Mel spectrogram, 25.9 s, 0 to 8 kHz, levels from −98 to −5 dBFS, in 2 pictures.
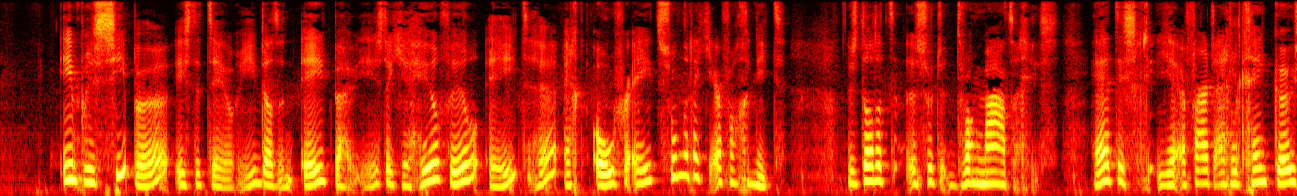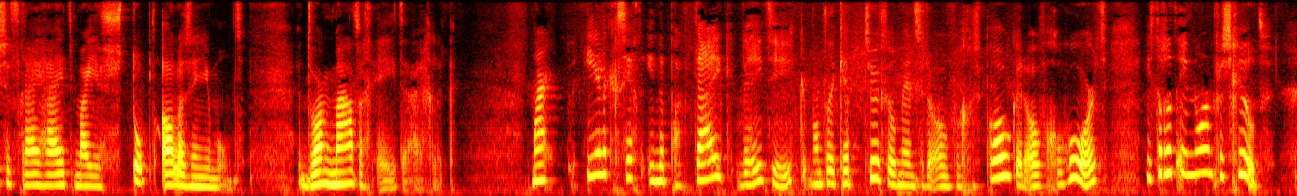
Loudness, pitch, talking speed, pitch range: -23 LUFS, 195 Hz, 155 wpm, 175-240 Hz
